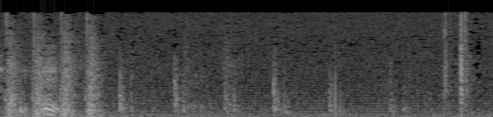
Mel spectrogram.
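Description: A series of sharp knocks on the wooden door of a police cabin very late at night, about a dozen irregularly spaced taps heard alone at a modest level, with a quick cluster at the start.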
